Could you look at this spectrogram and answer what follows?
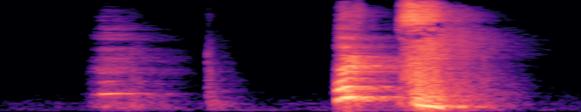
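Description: A short sharp intake of breath, a faint click, then a loud explosive burst: a big sneeze.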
